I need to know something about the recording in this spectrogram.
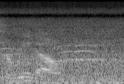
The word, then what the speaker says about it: Torino: Turin is the name in Piedmontese, the dialect here. In Italian it's Torino.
